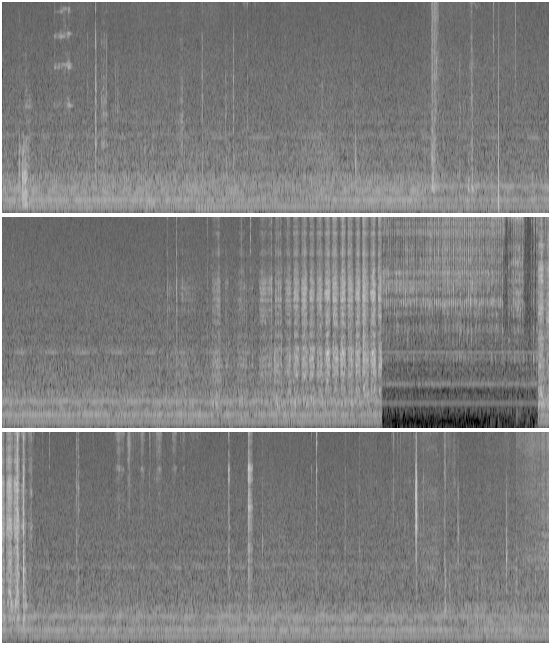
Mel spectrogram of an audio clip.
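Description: A jeweller's saw cutting through a coil of pure gold wire, a run of quick back-and-forth strokes lasting several seconds about halfway through. The rest is quiet, with a few light clicks and taps.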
